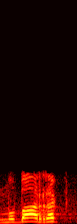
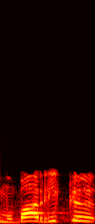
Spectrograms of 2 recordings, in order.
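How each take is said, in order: First: The vowel after the r is 'a'. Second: The vowel after the r is not 'a'. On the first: The speaker calls it right. "یہ مبارک را پر زبر ہے" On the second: The speaker calls it wrong. "یہ مبارک غلط العوام ہے"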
